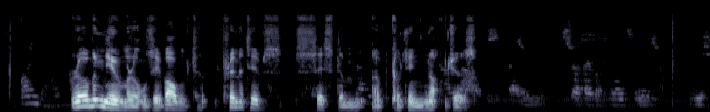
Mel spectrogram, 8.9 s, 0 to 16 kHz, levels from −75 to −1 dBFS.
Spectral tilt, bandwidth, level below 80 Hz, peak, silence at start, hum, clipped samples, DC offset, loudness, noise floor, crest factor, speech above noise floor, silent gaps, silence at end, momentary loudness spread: -6 dB/octave; 10.5 kHz; -60 dBFS; -2 dBFS; 0.9 s; none; under 0.1%; under 0.1%; -22 LUFS; -62 dBFS; 22 dB; 39 dB; none; 1.5 s; 19 LU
